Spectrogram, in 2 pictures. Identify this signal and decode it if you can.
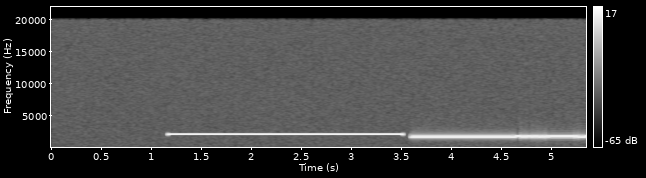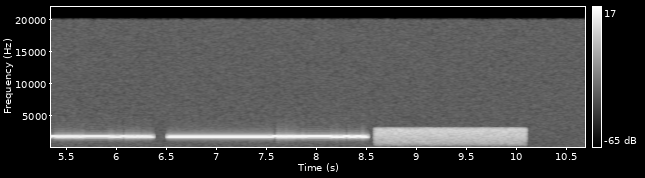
Fax machine handshake, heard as a long tone, a warble and hiss.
